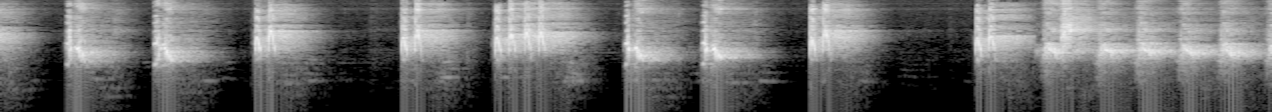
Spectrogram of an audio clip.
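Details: Light-vented bulbul singing 'tembakan' style as a tutor for magpie-robins. Separate harsh chirps lead into a fast, rattling run of repeated notes at the end.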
